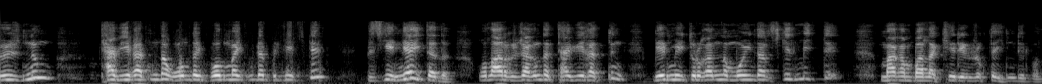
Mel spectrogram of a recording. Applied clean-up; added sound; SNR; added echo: neural separator model SepFormer DNS4.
